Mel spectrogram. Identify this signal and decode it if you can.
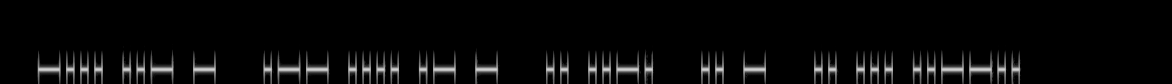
Morse code, heard as a keyed tone, about 17 wpm, 700 Hz. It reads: BUT WHAT IF IT IS?
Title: Sentences from Top 100 Words 17wpm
